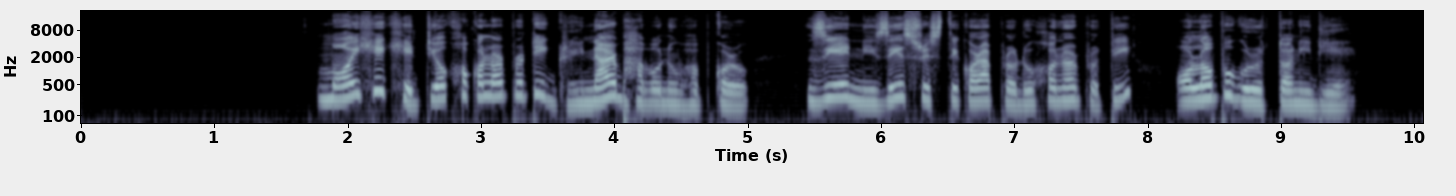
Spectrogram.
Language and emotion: Assamese, disgusted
